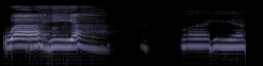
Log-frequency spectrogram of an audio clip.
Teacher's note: Iya, alirkan lagi rokhwa dan hamasnya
